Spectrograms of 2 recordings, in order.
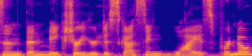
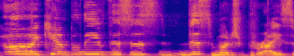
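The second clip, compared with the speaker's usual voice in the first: lightly hammed-up, higher and drawn-out disbelief; put-on complaint in a raised voice; mock outraged reaction; 5 semitones higher, slower than usual. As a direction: imitate an appalled fan, slowly. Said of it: "everyone's reactions".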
